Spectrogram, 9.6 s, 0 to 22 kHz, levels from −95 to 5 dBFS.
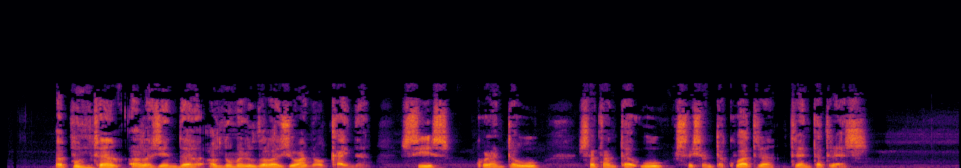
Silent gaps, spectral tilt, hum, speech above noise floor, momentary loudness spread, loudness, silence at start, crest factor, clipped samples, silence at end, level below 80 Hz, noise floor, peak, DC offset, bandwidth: none; -4.5 dB/octave; none; 40 dB; 8 LU; -22 LUFS; 0.55 s; 20 dB; under 0.1%; 0.95 s; -52 dBFS; -60 dBFS; -2 dBFS; under 0.1%; 11 kHz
